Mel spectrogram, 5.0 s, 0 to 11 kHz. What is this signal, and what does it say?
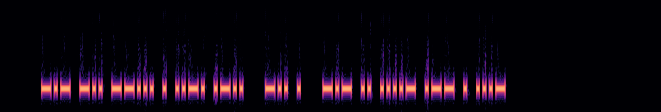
Morse code, heard as a keyed tone, about 51 wpm, 700 Hz. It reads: KD7EFL DE KI4WEV
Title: USA Callsign DE Callsign - 6 Characters - 50wpm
